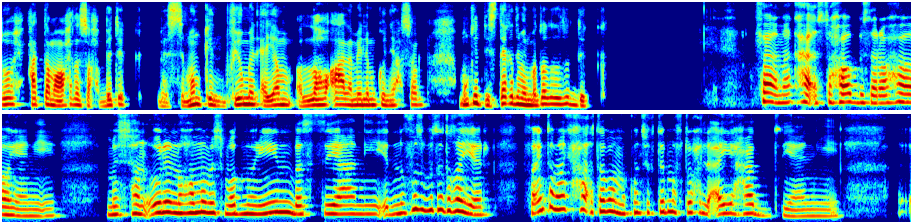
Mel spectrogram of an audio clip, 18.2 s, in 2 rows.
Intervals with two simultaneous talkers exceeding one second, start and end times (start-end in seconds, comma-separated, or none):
none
